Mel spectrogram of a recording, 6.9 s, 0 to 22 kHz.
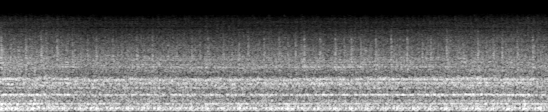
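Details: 2002 Silverado 4WD 8.1 V8 with Allison 1000, new flexplate, converter and bolts under 1000 miles: light ticking two to three a second at idle from the bellhousing, not the block or oil pan; source unknown.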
